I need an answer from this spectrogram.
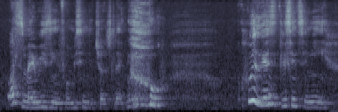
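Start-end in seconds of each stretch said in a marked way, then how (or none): none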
